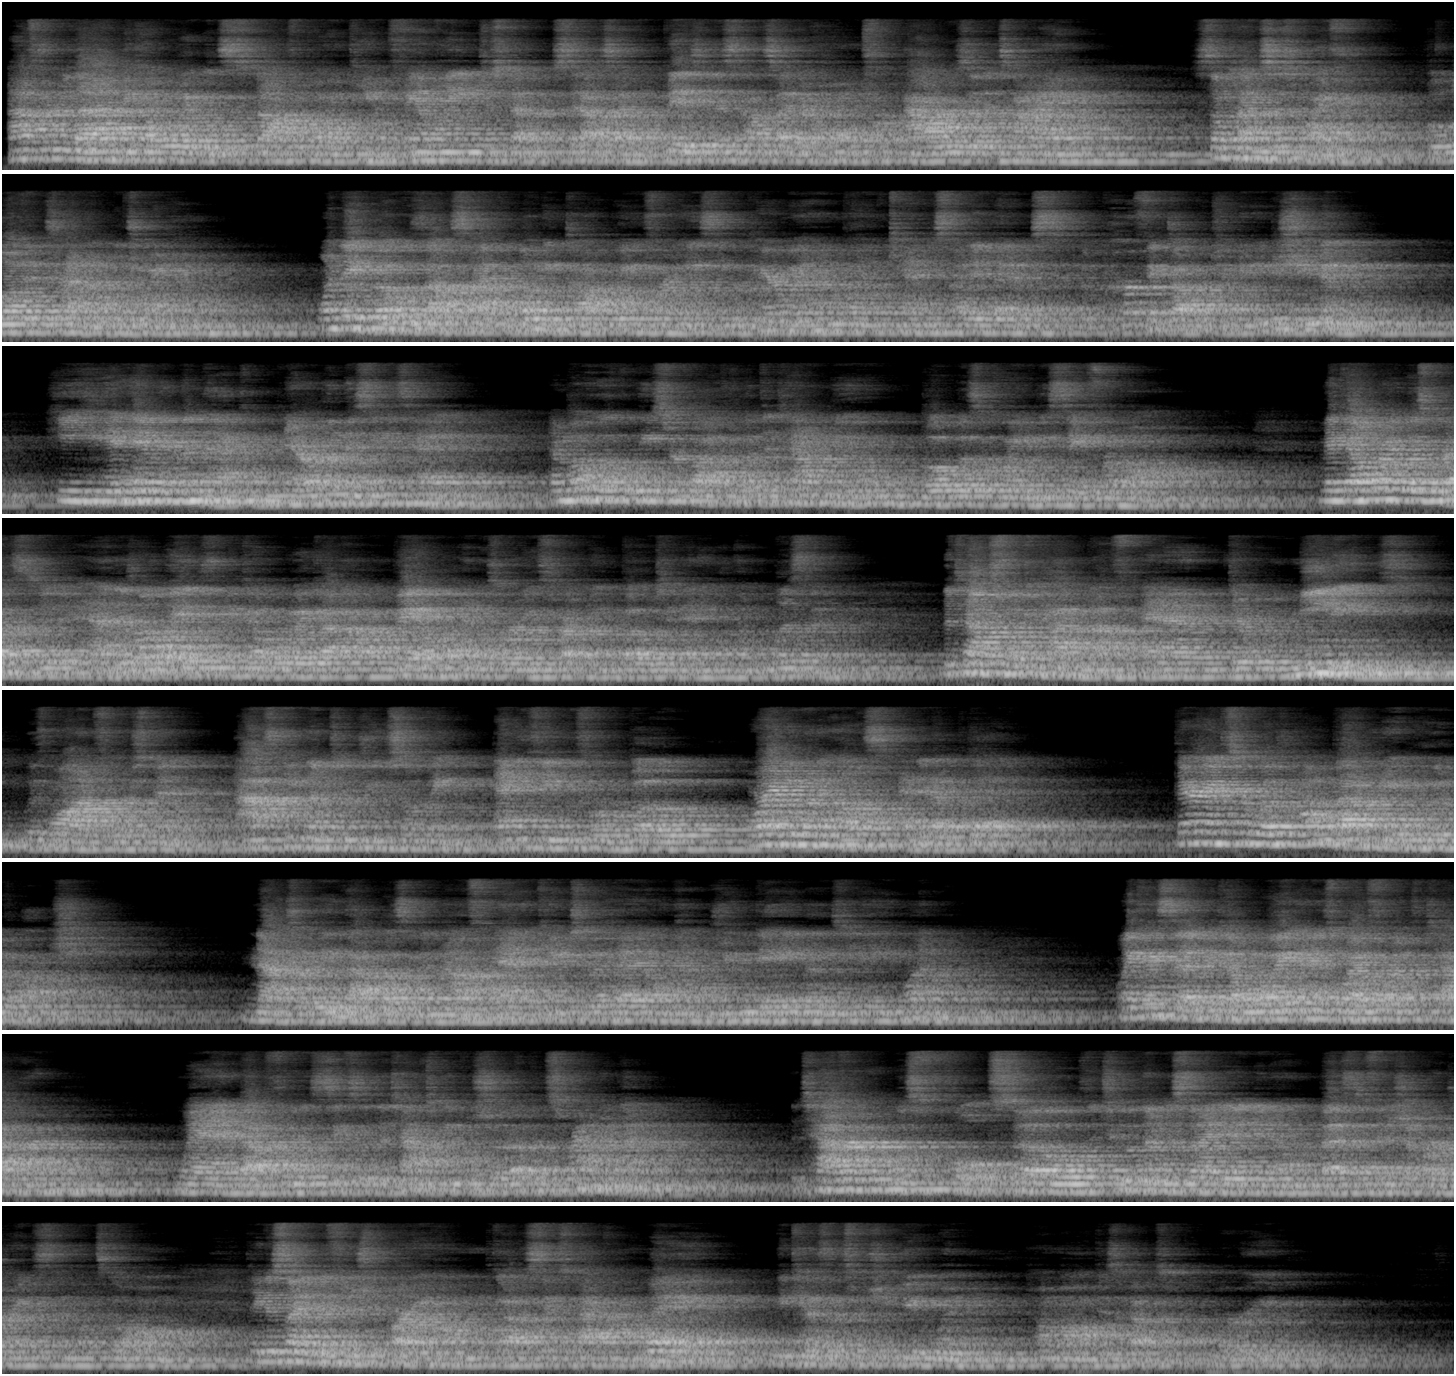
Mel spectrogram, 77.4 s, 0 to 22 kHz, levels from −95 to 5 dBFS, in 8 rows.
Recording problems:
room echo; strong; dies away in 2.5 s
off-mic speech; far

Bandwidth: 15 kHz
